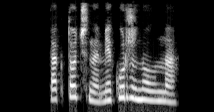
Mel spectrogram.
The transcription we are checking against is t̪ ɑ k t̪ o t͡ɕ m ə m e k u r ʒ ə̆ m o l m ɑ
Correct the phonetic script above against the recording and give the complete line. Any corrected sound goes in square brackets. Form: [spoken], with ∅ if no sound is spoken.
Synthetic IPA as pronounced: t̪ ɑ k t̪ o t͡ɕ [n] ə m e k u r ʒ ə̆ [n] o l [n] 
